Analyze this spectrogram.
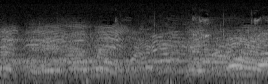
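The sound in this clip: A basketball is dribbled on the court during a game, its soft repeated bounces heard under a commentator's running talk and crowd noise.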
